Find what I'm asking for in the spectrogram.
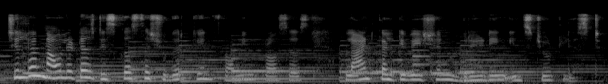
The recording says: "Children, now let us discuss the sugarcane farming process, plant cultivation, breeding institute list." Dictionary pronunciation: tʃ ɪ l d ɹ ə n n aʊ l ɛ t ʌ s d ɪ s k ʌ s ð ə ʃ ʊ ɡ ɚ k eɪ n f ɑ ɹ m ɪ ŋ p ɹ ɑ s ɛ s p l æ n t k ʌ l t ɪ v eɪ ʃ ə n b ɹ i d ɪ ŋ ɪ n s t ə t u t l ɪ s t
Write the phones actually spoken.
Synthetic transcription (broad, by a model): tʃ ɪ l d ɹ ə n n aʊ l ɛ t ʌ s d ɪ s k ʌ s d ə ʃ ʊ ɡ ɚ k eɪ n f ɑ m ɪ ŋ p ɹ ɑ s ɛ s p l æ n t k ʌ l t ɪ v eɪ ʃ ə n b ɹ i d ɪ ŋ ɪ n s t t u t l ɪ s t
